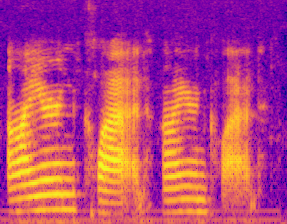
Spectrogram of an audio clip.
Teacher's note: This word iron, we don't pronounce the R in it. So it's just ironclad, ironclad.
